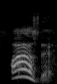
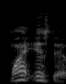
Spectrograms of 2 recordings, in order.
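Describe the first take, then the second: First: High, pleading question; rhetorical outcry. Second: Said in the usual way. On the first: Real, not acted. High rhetorical question to the audience. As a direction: cry out the question.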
